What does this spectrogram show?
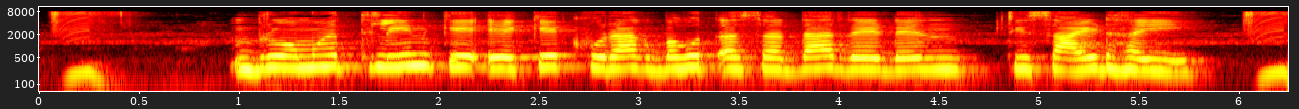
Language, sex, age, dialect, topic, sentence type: Magahi, female, 18-24, Central/Standard, banking, statement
